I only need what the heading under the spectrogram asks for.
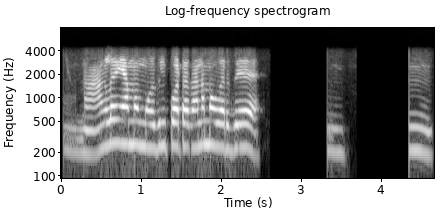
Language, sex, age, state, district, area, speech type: Tamil, female, 30-45, Tamil Nadu, Tirupattur, rural, conversation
